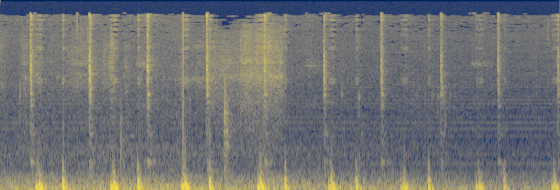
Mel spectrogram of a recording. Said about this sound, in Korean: 레베카는 자신의 심장소리가 시계의 똑딱소리보다 더 크게 울리는 듯했다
